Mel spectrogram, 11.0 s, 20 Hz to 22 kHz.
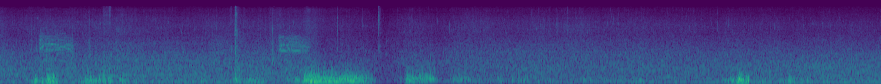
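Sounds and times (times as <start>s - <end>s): river water: 0.0s - 11.0s
rush of wind: 0.0s - 11.0s
wind buffeting microphone: 0.0s - 11.0s.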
